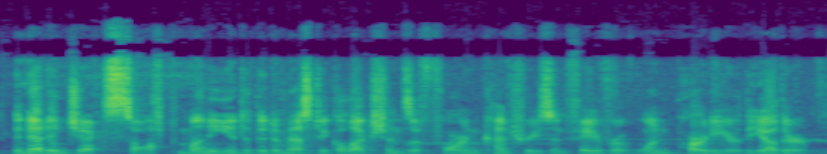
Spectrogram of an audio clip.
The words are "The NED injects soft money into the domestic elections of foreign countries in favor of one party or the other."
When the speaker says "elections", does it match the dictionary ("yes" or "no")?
yes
